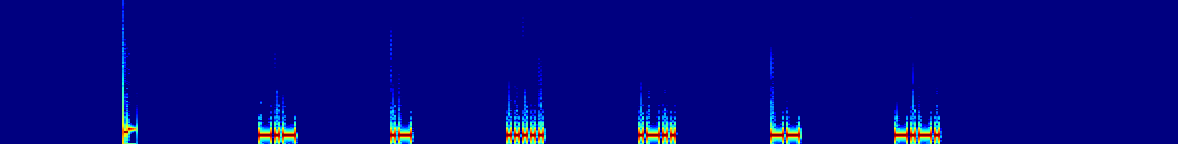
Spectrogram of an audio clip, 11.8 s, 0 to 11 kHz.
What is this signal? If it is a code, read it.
Morse code, heard as a keyed tone, about 30 wpm, spaced as for 8 wpm, 700 Hz. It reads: KA5LMC
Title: USA Call Signs - 6 Characters - 8x Character Spacing - 30wpm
